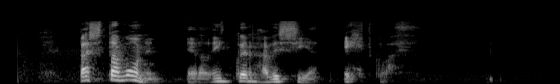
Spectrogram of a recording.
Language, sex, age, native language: Icelandic, male, 20-29, Icelandic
